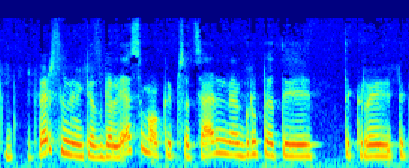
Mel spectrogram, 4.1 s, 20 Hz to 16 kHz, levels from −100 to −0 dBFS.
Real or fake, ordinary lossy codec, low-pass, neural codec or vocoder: fake; MP3, 48 kbps; 14.4 kHz; codec, 44.1 kHz, 7.8 kbps, DAC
